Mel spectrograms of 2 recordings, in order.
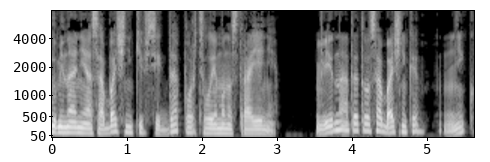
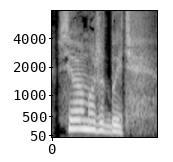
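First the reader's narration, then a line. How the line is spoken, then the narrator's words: Sighing. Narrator (Russian): вздохнул Чик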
